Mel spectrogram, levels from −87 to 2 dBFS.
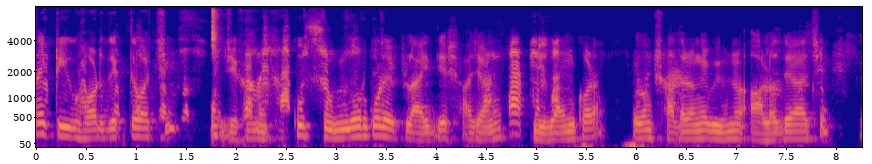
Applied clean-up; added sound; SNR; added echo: neural mask model Resemble Enhance denoiser.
